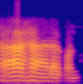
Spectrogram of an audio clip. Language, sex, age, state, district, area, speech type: Bengali, male, 18-30, West Bengal, Paschim Medinipur, rural, conversation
